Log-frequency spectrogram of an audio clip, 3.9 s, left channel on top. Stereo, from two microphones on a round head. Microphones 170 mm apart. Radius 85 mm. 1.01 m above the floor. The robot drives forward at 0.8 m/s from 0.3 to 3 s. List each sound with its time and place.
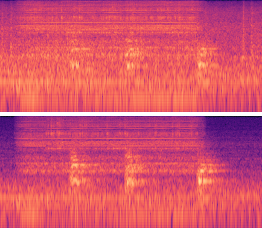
1.0 s a dog barking: 10° right (ahead or behind), 3.5 m; by 3.2 s 5° right (ahead or behind), 5 m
